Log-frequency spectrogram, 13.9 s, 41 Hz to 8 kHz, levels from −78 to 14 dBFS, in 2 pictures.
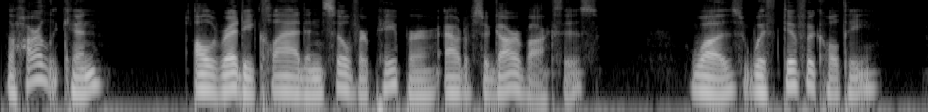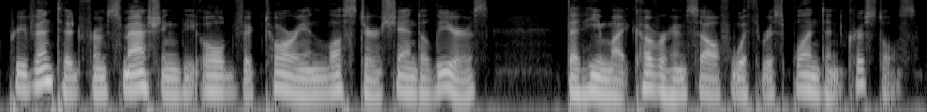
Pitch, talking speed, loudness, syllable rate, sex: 115 Hz, 130 wpm, -20 LUFS, 4.7 syllables/s, male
